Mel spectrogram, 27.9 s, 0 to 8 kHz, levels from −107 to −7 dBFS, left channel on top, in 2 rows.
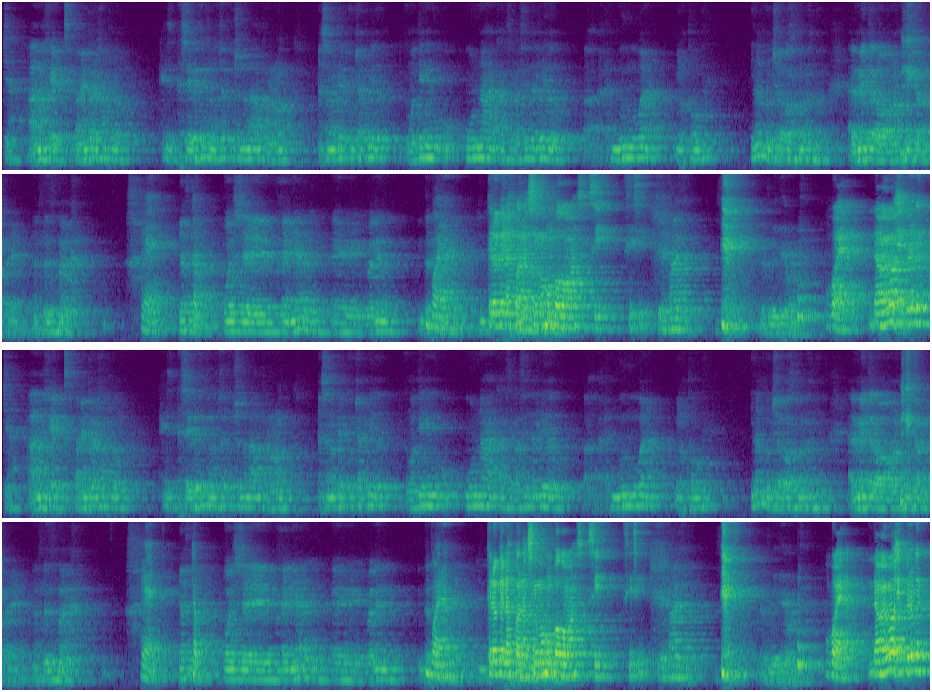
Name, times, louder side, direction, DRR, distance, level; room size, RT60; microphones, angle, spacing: voice 1, 0.0-1.8 2.4-4.3 4.7-5.7 6.0-8.4 8.7-9.8 10.1-10.6 11.2-15.0 15.8-16.2 16.6-16.9 17.2-19.8 20.2-21.2 21.5-22.3 23.7-24.3 24.6-26.0, left 1 dB, 10° right, -9 dB, 0.8 m, -43 dB
voice 2, 20.3-20.7 21.2-22.9 23.3-23.5 24.7-24.9 26.3-27.7, right 4 dB, 50° right, 2 dB, 0.5 m, -29 dB
7.2 x 2.4 x 2.5 m, 1.3 s
head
